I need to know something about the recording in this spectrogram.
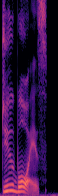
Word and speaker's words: Du Bois: It's do boys with the emphasis on that last syllable.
